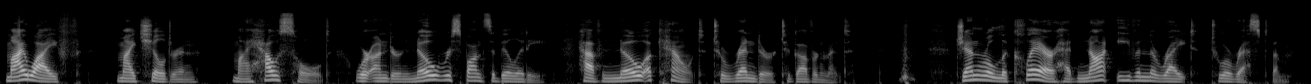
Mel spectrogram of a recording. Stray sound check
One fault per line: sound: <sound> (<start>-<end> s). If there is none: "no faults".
sound: whoosh (9.0-9.2 s)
